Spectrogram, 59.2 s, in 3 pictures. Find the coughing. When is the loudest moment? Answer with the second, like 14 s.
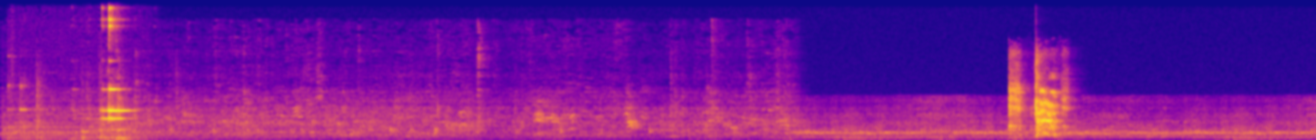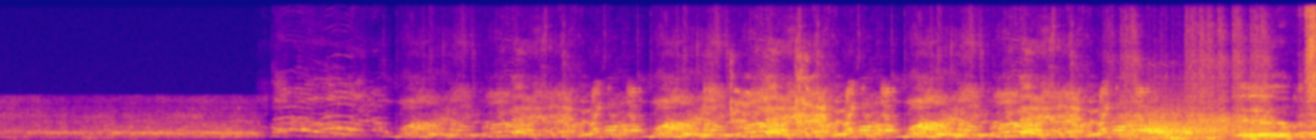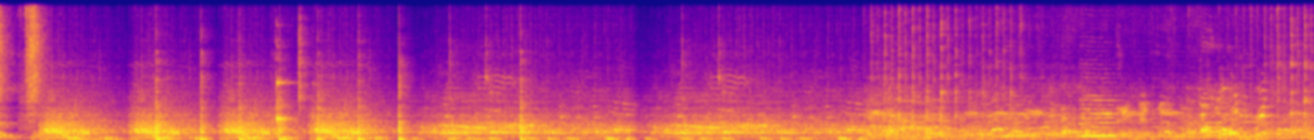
16 s.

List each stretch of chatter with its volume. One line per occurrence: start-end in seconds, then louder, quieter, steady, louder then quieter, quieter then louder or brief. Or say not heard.
0.0-59.1 louder.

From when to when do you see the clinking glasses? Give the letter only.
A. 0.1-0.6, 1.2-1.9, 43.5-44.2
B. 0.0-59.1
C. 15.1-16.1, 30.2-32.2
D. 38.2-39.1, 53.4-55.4
A.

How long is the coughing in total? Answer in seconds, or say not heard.
3 s.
